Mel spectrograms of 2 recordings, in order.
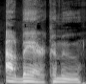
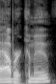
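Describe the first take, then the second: First: The name is said with a French accent. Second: The name is said with an English accent.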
